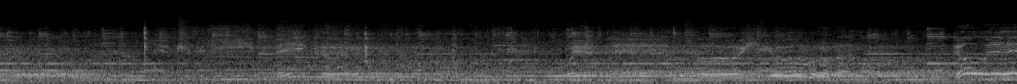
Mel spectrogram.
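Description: Nylon-string classical guitar playing a slow tune, its plucked notes under a melody line of held notes that bend in pitch.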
